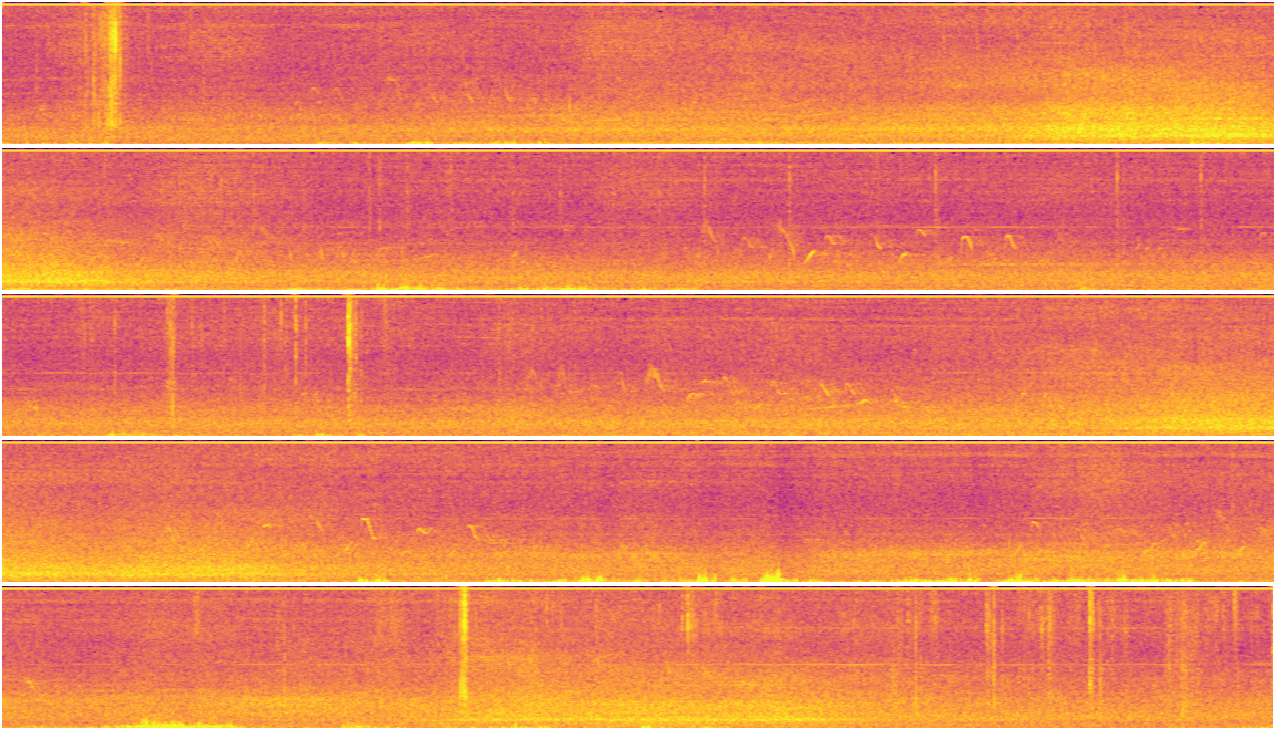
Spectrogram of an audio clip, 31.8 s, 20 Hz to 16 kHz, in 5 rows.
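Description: Electric lift motor of a CH5065 portable scissor-lift platform running steadily as it slowly raises a folded power wheelchair. Wind buffets the microphone in gusts, loudest in the second half, and cars pass by now and then.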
